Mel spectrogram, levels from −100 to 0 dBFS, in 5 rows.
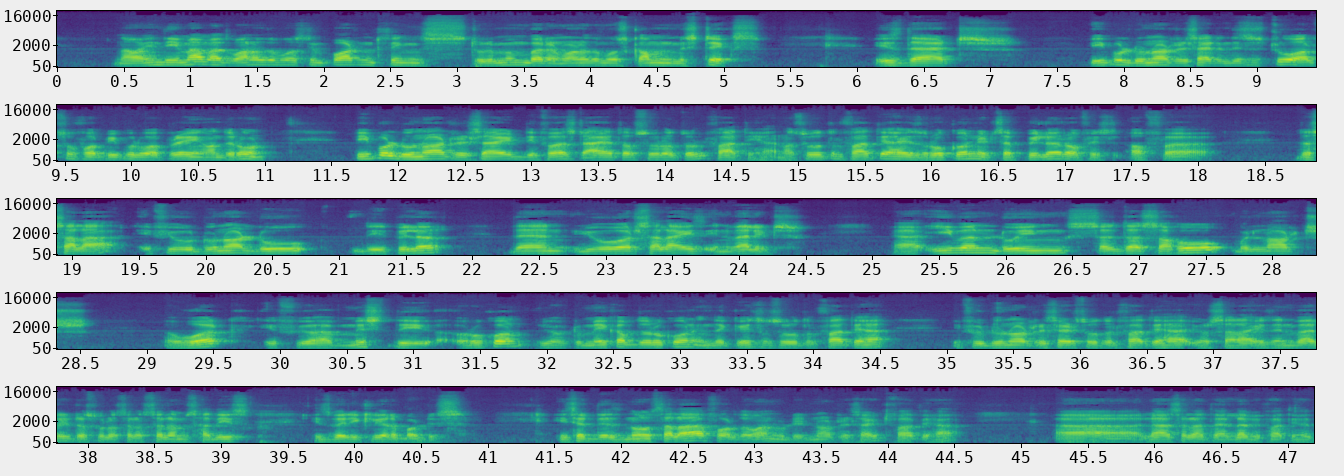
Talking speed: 165 wpm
